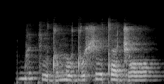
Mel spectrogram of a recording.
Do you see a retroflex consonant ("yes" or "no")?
no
